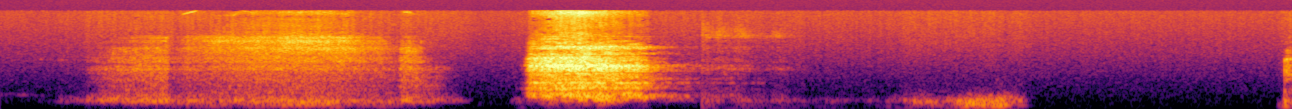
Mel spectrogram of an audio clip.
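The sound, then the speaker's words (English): One slow, deep breath taken alone: a long, soft inhale, then a stronger, breathy exhale, followed by a brief, faint puff of air. Quiet throughout. “So one deep breath.”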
